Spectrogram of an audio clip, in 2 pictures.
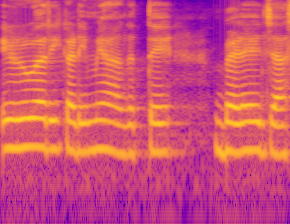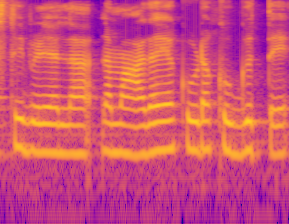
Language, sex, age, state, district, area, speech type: Kannada, female, 18-30, Karnataka, Koppal, rural, spontaneous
